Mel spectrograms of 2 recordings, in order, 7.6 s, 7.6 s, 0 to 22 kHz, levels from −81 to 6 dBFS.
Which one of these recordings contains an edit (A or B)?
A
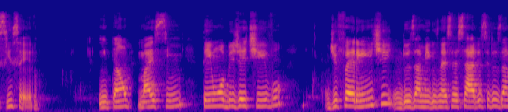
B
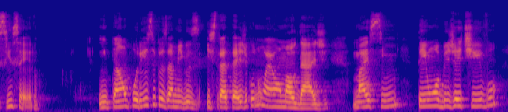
A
